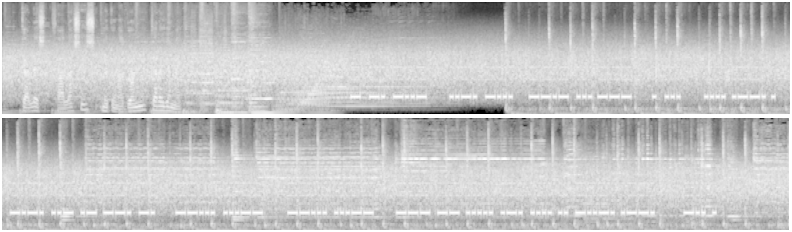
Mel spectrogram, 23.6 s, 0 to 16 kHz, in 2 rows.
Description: Morse code, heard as a keyed tone, hand-sent with a paddle, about 28 wpm, 580 Hz, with radio static. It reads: TNX FB QSO ES HPE CUAGN 73 73 OM5RHI/P DE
